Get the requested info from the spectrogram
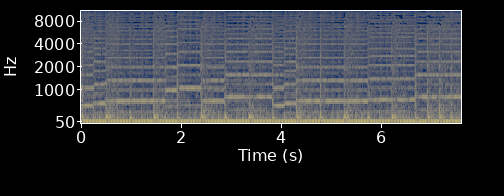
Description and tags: New Hope Loop
This loop was created using third party VSTs and effects.
Cinematic, Sample, Loop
